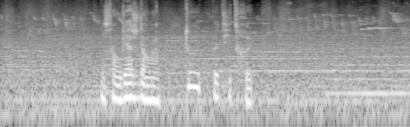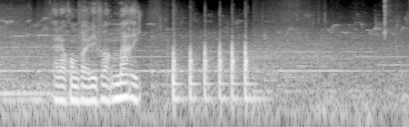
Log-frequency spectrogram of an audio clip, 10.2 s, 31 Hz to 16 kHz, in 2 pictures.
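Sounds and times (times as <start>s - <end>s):
speech: 1.2s - 3.4s, 5.8s - 7.8s
knocking on a wooden street door in Marseille: 7.3s - 8.4s.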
